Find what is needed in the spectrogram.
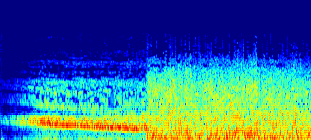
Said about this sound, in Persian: به دنبال ادامه حملات موشکی از سمت غزه به اسرائیل، ظهر روز دوشنبه صدای آژیر در مناطق مختلفی از شهر تل آویو به گوش رسید و ویدیوهایی در شبکه اجتماعی از انفجار دست کم یک موشک در اطراف فرودگاه بن گوریون این شهر منتشر شد.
